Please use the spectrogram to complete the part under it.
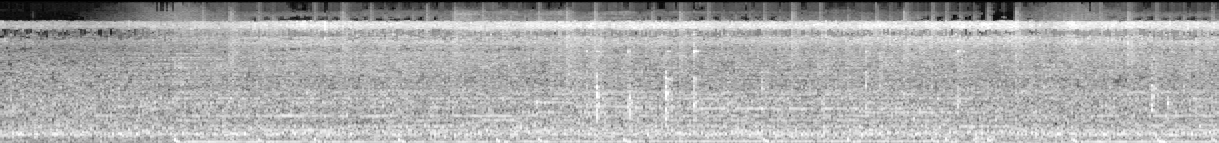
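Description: Chopped onions sizzling in a pan with mutton for a ghee roast, a steady, even frying hiss that runs unbroken throughout with no talk.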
